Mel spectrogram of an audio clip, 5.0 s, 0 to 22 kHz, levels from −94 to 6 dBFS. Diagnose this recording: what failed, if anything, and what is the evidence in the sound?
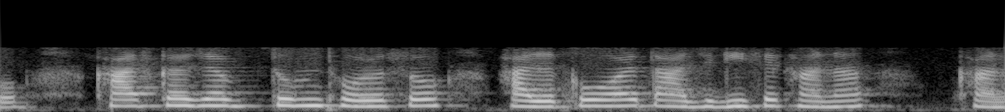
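Short concealed packet loss on the network at 3.90 to 3.94 s: a brief smear where the receiver extended the preceding speech across the gap, unlike a dropout's silence or click.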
